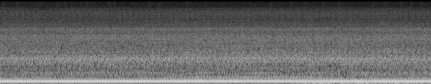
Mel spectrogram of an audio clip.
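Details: Honda Accord, 9th generation, warm idle during a coolant drain and refill after the thermostat opened: steady, smooth idle with an even low hum and no knocks or misses.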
